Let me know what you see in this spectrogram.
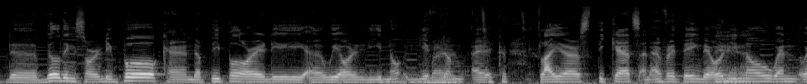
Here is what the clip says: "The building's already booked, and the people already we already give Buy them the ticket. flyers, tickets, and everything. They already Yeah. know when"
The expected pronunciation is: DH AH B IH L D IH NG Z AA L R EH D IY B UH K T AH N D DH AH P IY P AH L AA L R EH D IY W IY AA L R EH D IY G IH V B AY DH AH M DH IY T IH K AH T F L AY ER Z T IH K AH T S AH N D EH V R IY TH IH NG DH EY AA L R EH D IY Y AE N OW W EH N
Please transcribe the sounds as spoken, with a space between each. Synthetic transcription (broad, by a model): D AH B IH L D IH NG S AA L R EH D IY B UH K AH N D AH P IY P AH L AA L R EH D IY W IY AA L R EH D IY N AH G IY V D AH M F L AY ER S T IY K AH T S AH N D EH V R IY T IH NG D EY AA L R EH D IY N OW W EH N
